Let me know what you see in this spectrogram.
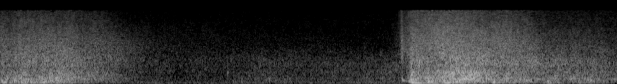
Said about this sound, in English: So, for the rest of the ad, let's listen to soothing sounds of breaking waves.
